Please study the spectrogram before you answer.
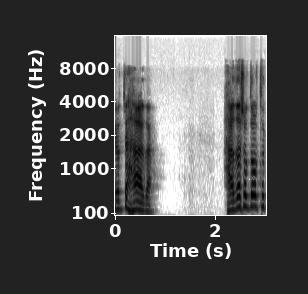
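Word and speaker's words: هذا: হার উপরে একটা খাড়া আলিফ আছে, যেটা মাদের হরফ বলি আমরা।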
